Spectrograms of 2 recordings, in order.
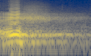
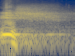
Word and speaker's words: ich: Ich, sometimes with the ich, sometimes ish, both correct. In some parts of the Germany you will see people speaking ich, in some other parts ish.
